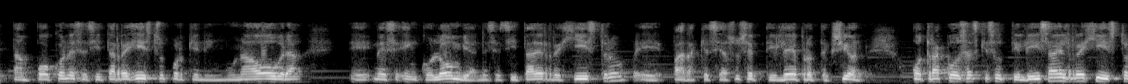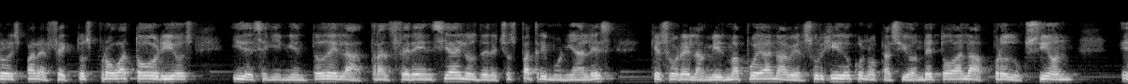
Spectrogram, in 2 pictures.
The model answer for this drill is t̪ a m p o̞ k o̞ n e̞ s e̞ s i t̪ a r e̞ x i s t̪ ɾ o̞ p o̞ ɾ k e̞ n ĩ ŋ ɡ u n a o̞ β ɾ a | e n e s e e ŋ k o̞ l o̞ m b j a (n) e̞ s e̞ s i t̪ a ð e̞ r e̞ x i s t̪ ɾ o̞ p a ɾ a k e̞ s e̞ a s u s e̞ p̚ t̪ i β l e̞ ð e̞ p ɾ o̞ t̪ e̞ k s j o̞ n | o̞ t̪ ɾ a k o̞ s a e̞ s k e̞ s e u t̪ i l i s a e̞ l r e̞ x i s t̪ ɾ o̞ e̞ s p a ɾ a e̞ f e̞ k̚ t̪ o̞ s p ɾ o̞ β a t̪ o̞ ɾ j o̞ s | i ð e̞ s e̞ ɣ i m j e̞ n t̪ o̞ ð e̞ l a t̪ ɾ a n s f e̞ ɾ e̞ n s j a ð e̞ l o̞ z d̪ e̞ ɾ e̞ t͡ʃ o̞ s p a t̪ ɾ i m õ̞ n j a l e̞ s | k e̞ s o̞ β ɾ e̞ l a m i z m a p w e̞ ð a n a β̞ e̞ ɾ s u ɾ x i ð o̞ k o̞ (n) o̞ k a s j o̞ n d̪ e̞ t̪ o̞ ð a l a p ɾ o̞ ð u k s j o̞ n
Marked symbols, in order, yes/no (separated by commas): yes, yes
